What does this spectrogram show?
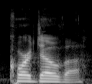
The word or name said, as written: Cordova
